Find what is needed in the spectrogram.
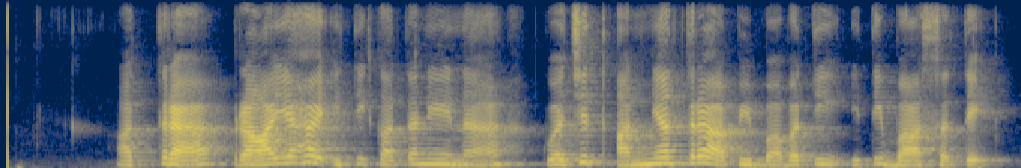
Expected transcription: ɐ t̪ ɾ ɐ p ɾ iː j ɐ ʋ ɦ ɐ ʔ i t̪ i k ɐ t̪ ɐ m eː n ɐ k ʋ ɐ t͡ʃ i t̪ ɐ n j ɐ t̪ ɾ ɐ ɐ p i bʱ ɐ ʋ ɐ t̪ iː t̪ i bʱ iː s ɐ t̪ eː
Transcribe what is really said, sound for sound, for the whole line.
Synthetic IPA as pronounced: ɐ t̪ ɾ ɐ p ɾ aː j ɐ ɦ ɐ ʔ i t̪ i k ɐ t̪ ɐ n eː n ɐ k ʋ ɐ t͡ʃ i t̪ ɐ n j ɐ t̪ ɾ ɐ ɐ p i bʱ ɐ ʋ ɐ t̪ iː t̪ i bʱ aː s ɐ t̪ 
